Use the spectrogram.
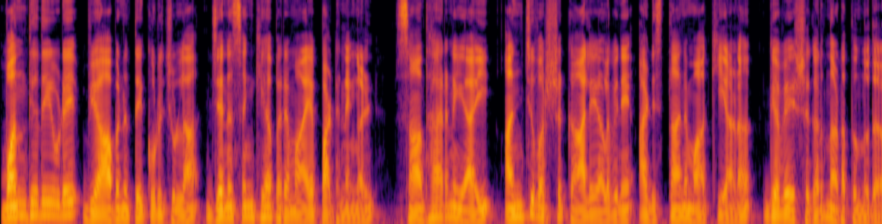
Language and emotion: Malayalam, neutral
